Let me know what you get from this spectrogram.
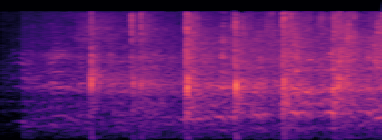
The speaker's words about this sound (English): Yeah, we can clap for them. That actually is another thing that they need to get better at, is clapping.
